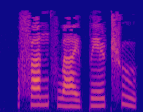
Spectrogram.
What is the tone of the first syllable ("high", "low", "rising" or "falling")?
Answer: high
